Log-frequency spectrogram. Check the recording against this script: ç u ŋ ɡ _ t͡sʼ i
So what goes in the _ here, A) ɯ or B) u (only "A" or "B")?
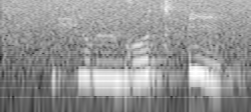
B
